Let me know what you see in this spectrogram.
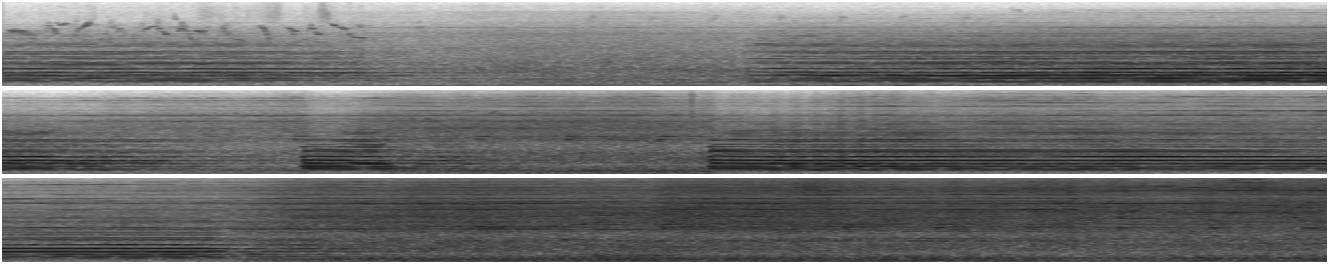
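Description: Diesel freight locomotive's air horn sounding the grade-crossing signal: two long blasts, a short one, then a final long one. After the last blast the lead Norfolk Southern locomotives pass close by, their engines running and the wheels clattering on the rails.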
